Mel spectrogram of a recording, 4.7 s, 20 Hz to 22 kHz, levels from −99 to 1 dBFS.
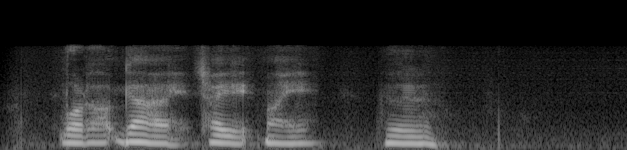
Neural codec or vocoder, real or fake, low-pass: codec, 16 kHz, 0.8 kbps, ZipCodec; fake; 7.2 kHz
